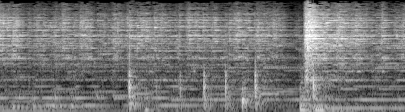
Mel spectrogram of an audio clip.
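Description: Javanese gamelan accompaniment for wayang kulit: sustained ringing bronze tones, cut by sharp metallic clashes of the dalang's kepyak (struck metal plates), the loudest about three seconds in.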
